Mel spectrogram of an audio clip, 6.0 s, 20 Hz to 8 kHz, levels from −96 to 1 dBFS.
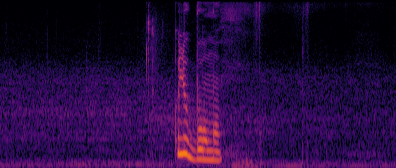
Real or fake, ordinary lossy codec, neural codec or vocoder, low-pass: real; none; none; none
